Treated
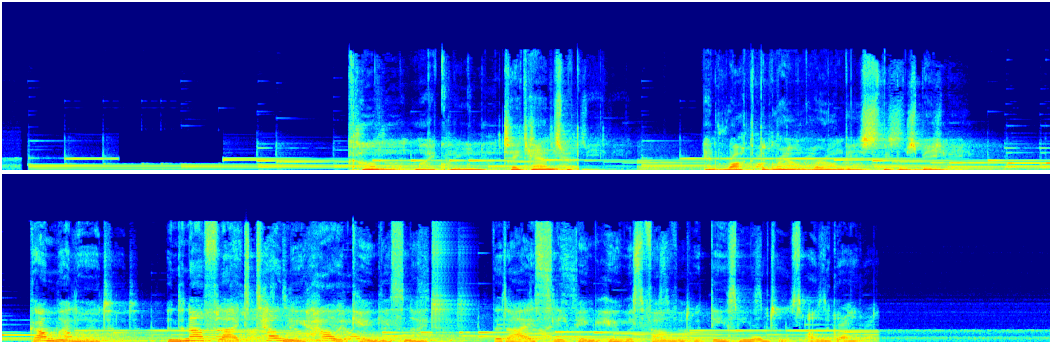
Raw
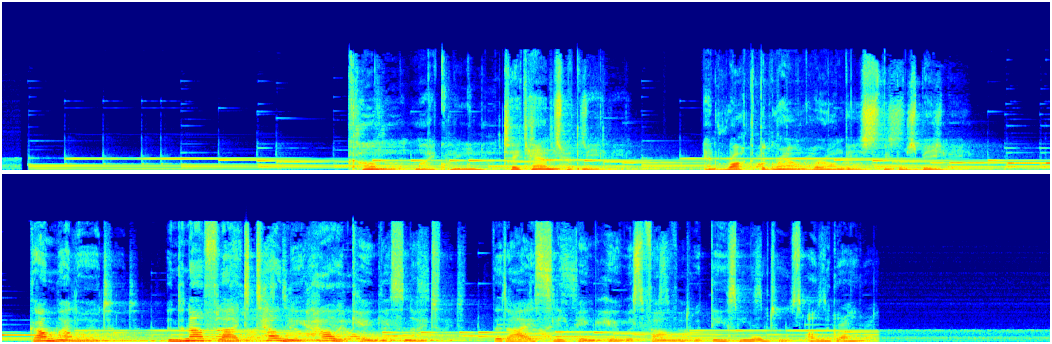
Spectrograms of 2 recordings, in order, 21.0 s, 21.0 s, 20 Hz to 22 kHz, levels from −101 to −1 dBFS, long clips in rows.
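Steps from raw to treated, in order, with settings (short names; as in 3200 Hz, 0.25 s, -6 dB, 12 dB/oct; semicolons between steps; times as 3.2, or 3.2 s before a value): graphic EQ 125/250/1000/4000/8000 Hz +7/-8/-4/+9/-12 dB; in parallel at -1 dB: limiter -23 dBFS, peak gain reduction 10.5 dB; 1.16–2.21 on the sum: brick-wall FIR band-stop 920–5200 Hz; 5.76–6.35 passive tone stack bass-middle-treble 5-5-5; 14.74–15.25 flutter echo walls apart 6.3 m, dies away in 0.45 s; gain -5 dB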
